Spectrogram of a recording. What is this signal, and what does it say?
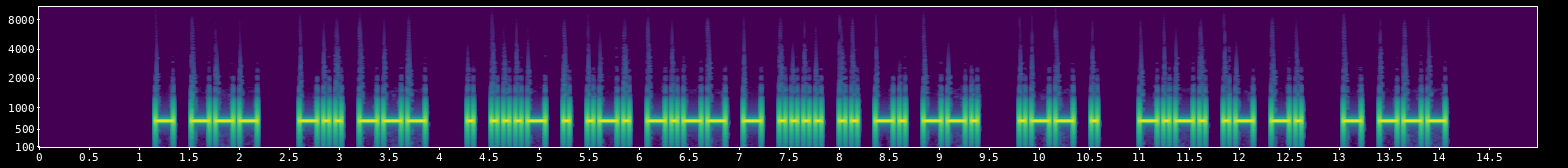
Morse code, heard as a keyed tone, about 20 wpm, 700 Hz. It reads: TO DO EVERYTHING WE CAN TO
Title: Sets of 6 Words - 20wpm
